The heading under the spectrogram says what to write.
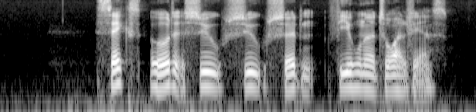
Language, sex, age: Danish, male, 33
